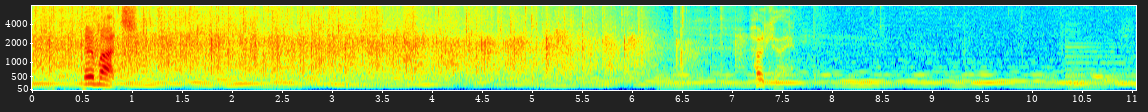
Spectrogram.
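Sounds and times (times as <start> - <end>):
audience applause: 0.0 - 7.4
speech: 0.5 - 1.1, 7.2 - 7.7.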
